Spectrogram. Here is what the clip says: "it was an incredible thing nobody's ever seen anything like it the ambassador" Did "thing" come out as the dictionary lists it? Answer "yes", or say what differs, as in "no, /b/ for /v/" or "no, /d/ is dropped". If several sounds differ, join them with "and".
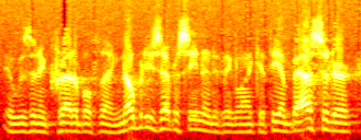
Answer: yes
